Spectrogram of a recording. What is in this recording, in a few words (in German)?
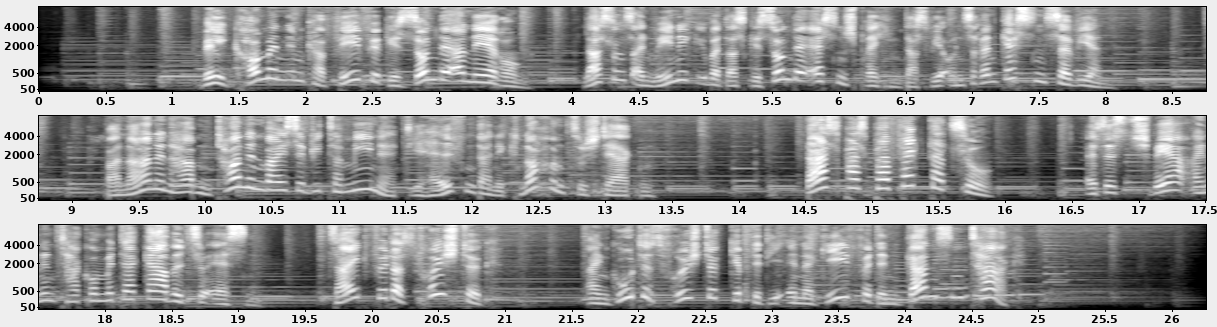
Ernaehrung kinderapp de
